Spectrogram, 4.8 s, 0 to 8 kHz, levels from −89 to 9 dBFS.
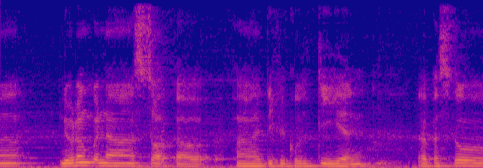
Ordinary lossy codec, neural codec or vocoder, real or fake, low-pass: none; codec, 16 kHz, 2 kbps, FunCodec, trained on Chinese and English, 25 frames a second; fake; none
